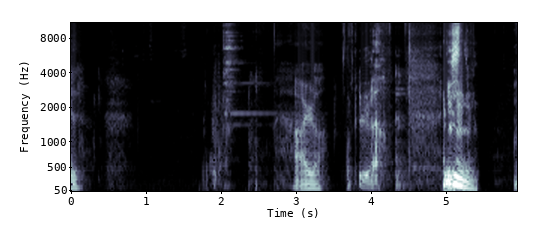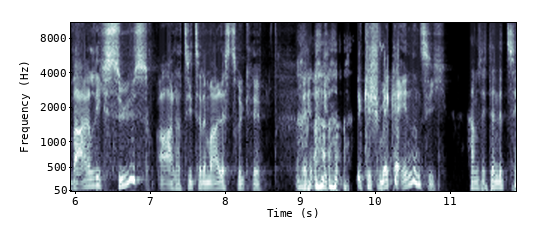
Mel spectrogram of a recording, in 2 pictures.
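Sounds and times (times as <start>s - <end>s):
glasses clinking in a toast: 1.8s - 2.7s
speech: 3.0s - 11.8s
laughter: 9.0s - 10.1s.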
